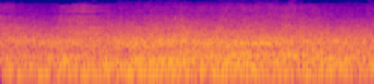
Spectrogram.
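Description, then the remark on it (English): A steady, continuous rumble of traffic noise from many cars driving back and forth outside, with no distinct individual pass-bys and no one speaking. “we decided to record in the only place where a lot of cars seem to be driving and forth.”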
